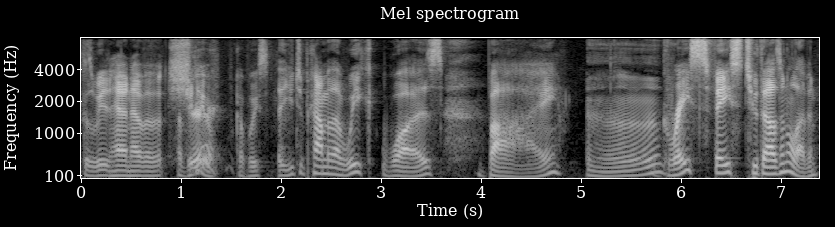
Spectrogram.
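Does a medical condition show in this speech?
No.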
